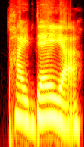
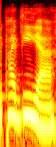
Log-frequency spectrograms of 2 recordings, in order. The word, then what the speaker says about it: paideia: and here we go paideia paideia padeia don't say Padilla nope that's not it hi Daya we've practiced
